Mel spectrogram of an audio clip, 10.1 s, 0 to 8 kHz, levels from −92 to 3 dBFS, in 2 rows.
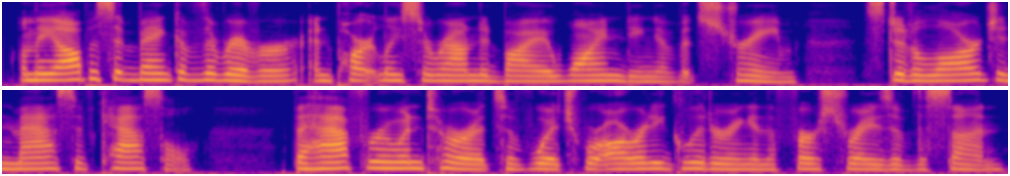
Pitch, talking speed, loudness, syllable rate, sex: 195 Hz, 225 wpm, -21 LUFS, 6.3 syllables/s, female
